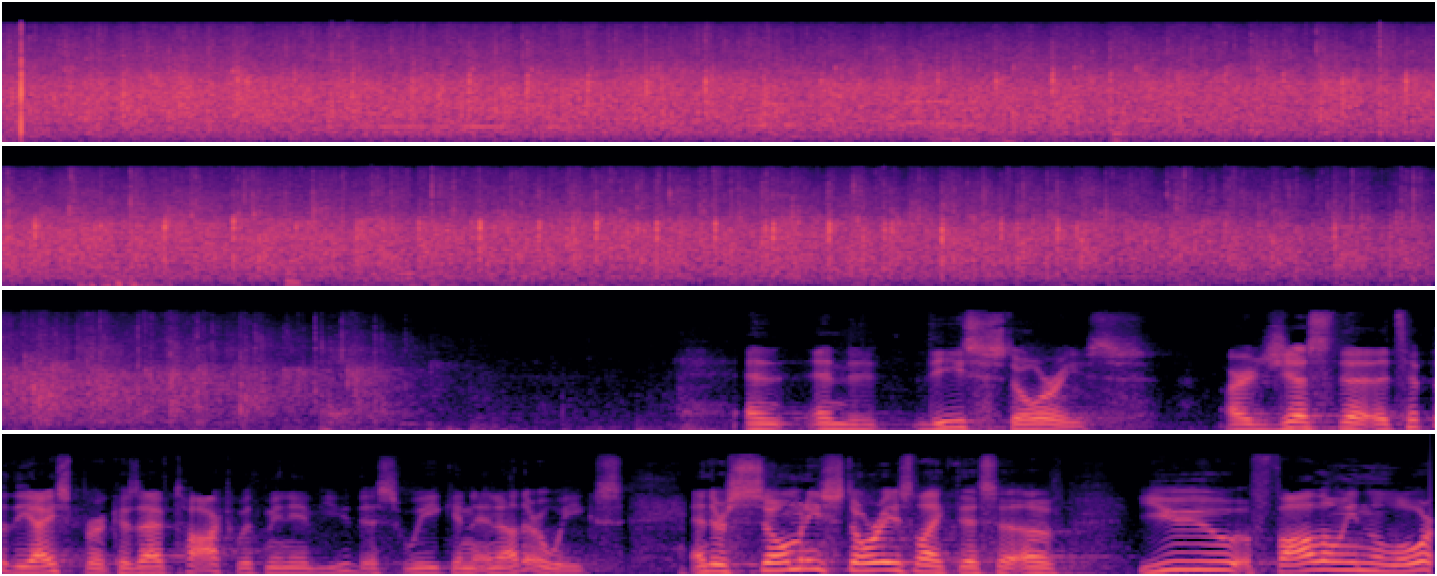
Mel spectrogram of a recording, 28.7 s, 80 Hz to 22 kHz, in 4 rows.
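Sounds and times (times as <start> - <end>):
large audience applause: 0.0 - 16.4
speech: 18.1 - 28.6.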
